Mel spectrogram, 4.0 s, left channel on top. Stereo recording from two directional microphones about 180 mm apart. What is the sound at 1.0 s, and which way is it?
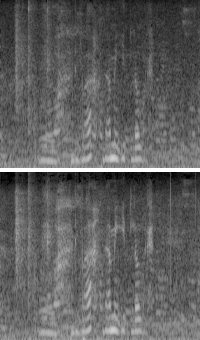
Speech, 10° left (ahead or behind).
